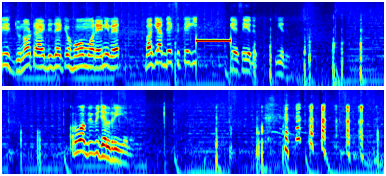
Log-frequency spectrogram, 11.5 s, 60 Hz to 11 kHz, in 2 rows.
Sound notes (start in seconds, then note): 9.6 laughs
